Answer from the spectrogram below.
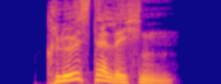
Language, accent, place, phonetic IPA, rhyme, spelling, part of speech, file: German, Germany, Berlin, [ˈkløːstɐlɪçn̩], -øːstɐlɪçn̩, klösterlichen, adjective, De-klösterlichen.ogg
- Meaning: inflection of klösterlich: 1. strong genitive masculine/neuter singular 2. weak/mixed genitive/dative all-gender singular 3. strong/weak/mixed accusative masculine singular 4. strong dative plural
